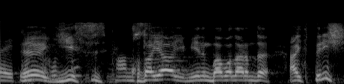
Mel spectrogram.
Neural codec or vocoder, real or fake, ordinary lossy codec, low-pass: none; real; Opus, 32 kbps; 7.2 kHz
